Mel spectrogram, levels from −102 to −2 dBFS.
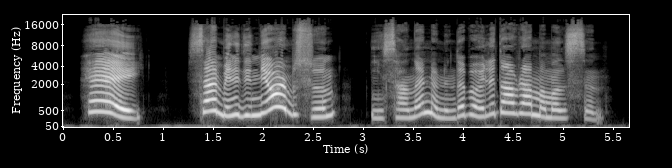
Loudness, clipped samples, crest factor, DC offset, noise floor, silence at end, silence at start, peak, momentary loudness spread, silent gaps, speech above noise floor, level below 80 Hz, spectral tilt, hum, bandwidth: -18 LUFS; under 0.1%; 16 dB; under 0.1%; -56 dBFS; 0.3 s; 0.25 s; -4 dBFS; 17 LU; none; 36 dB; -60 dBFS; 0 dB/octave; none; 19 kHz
